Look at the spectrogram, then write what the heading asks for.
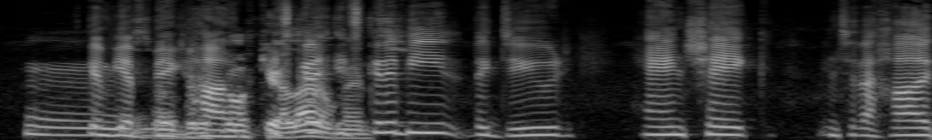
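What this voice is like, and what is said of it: Usual voice. Nothing is said of it.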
